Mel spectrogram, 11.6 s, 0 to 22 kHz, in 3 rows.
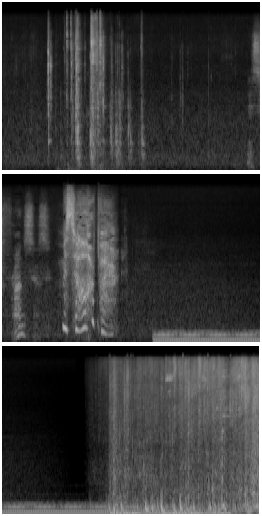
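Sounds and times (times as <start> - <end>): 
speech: 3.7 - 5.6
low rumbling background: 6.2 - 10.1
several horses' hooves clip-clopping: 9.3 - 11.6.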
